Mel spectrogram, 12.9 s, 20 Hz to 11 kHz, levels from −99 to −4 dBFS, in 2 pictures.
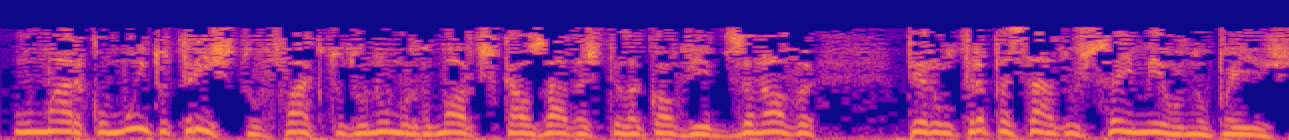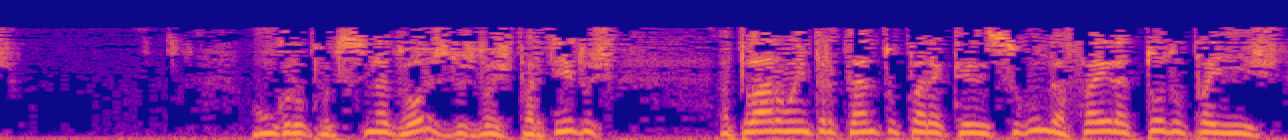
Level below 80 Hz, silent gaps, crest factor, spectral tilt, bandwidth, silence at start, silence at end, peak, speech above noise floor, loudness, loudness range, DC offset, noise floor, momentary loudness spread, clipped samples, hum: -44 dBFS; none; 20 dB; -7.5 dB/octave; 6 kHz; 0.05 s; 0 s; -10 dBFS; 21 dB; -28 LUFS; 2 LU; under 0.1%; -49 dBFS; 9 LU; under 0.1%; none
